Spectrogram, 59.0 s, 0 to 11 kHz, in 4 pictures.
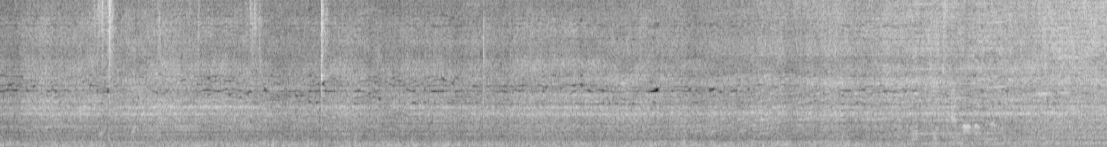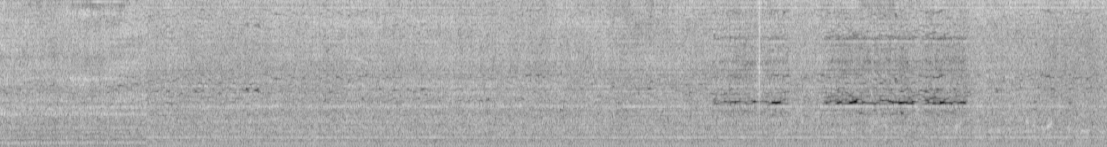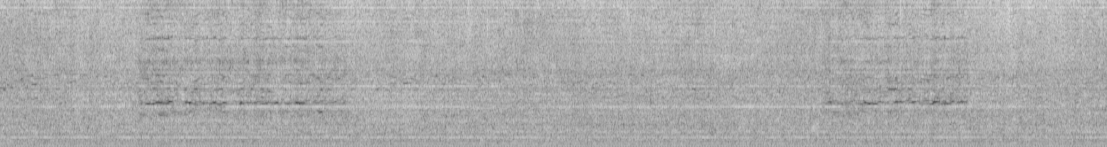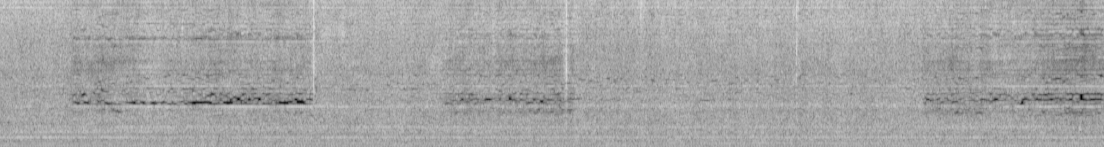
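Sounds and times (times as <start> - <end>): street sweeper engine drone: 0.0 - 59.0.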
